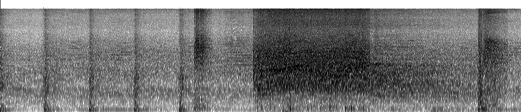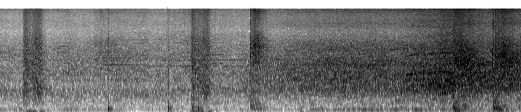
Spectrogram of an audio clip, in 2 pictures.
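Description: A ball is kicked with sharp thuds, again and again.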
